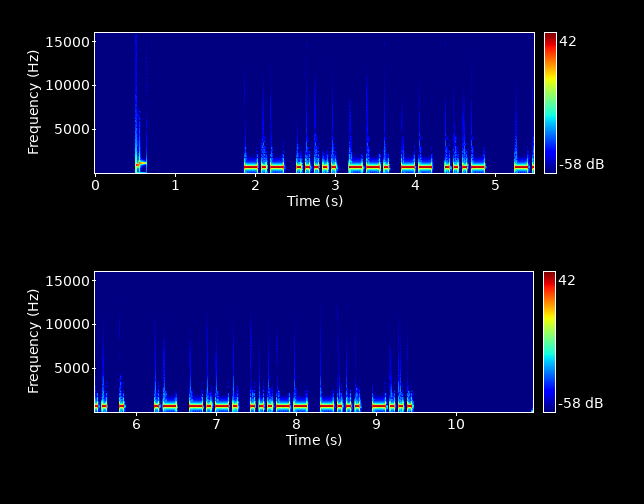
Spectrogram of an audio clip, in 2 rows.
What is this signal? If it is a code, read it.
Morse code, heard as a keyed tone, about 22 wpm, 700 Hz. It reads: K5GMV DE AC3BB
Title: USA Callsign DE Callsign - 5 Characters - 22wpm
